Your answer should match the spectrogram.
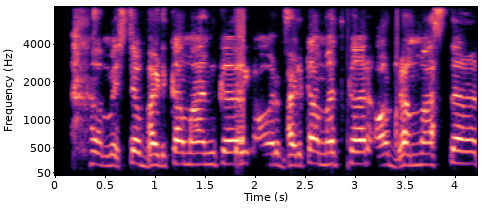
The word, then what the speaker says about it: Bhadkamkar: It actually at times comes in as Bhadkar or Bhamdamkar. So there have been very funny pronunciations, but yeah, the name it gets confused with Bhandarkar, Bhadkamkar. It says Bhadkamkar actually.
